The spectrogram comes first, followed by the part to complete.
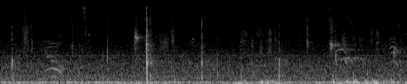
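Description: Tennis balls struck by rackets during a doubles rally on a hard court, sharp pops a second or less apart with the loudest about a second and a half in, along with players' running footsteps and short shoe squeaks on the court surface over a low steady rumble.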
